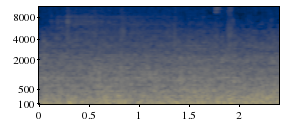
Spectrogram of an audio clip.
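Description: Wind buffeting the microphone: a steady low rumble with a fainter hiss above it.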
